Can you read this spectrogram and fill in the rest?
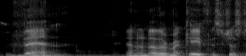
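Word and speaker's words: בֶן: So this is, if it had the dot, it would be ben, but without the dot, it's ven. And another makef is just a dash. That is ven.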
